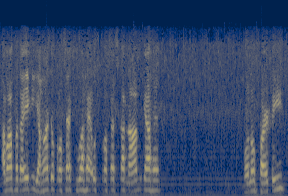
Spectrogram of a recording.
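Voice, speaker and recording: A man's voice: sits high, steady tone, normal speed, a bit bright. A male biology teacher lecturing a class, asking questions and having students answer back. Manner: call-and-response questioning. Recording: dull lo-fi classroom recording with faint hum.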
